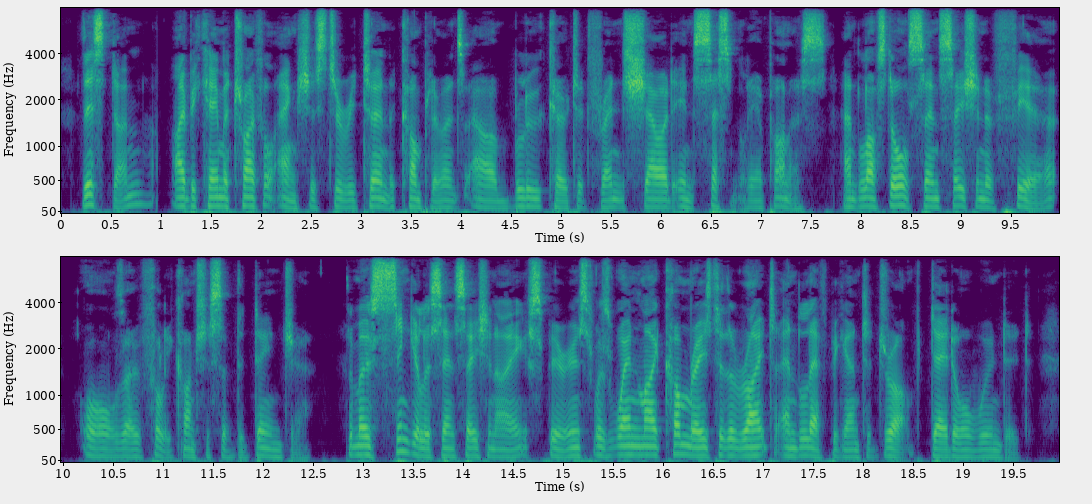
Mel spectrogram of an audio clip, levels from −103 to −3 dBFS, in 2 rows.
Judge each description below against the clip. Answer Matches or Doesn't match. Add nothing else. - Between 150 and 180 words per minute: Matches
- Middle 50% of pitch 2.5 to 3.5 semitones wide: Matches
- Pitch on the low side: Matches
